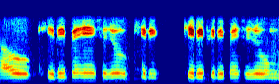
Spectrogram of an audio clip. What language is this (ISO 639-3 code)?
ori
